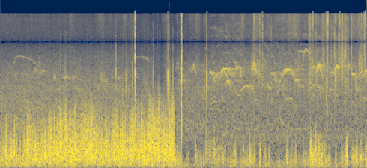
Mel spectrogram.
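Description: Wind buffeting the microphone in a loud rush for about the first three seconds, stopping abruptly. After it, small birds chirp in quick, rising and falling calls.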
